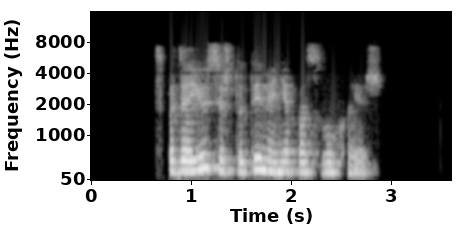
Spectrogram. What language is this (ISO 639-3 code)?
bel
